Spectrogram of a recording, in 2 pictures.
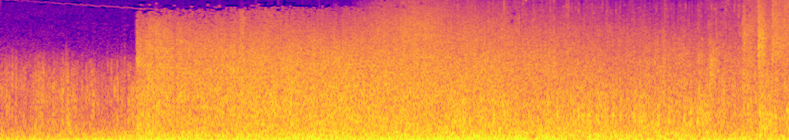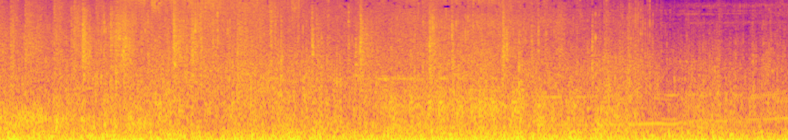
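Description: A deep rumble swells and roars as a huge blast erupts.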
